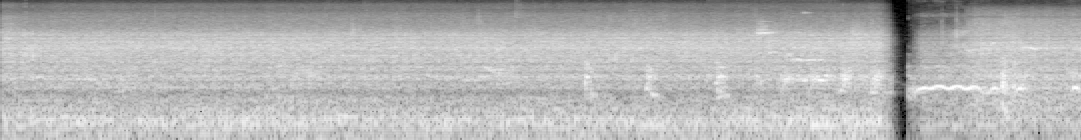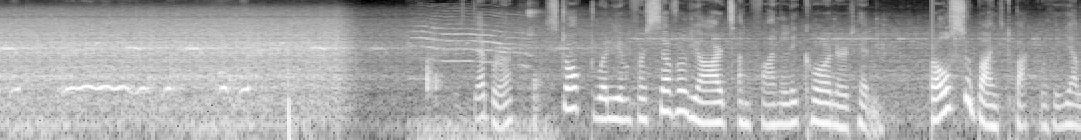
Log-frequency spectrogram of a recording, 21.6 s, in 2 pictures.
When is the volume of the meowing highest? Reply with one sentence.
The volume of the meowing peaks at 8 seconds.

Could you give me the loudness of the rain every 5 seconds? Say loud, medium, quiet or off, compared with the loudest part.
loud, loud, loud, quiet, quiet.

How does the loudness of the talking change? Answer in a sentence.
The volume of the talking goes down, then up.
